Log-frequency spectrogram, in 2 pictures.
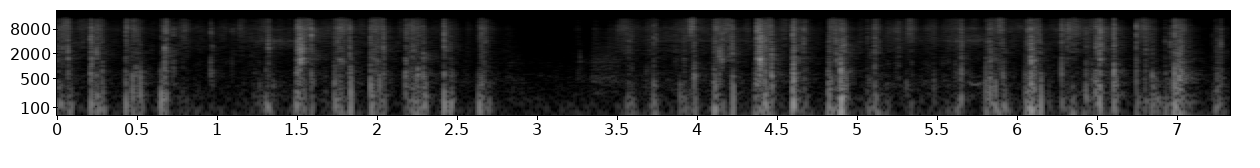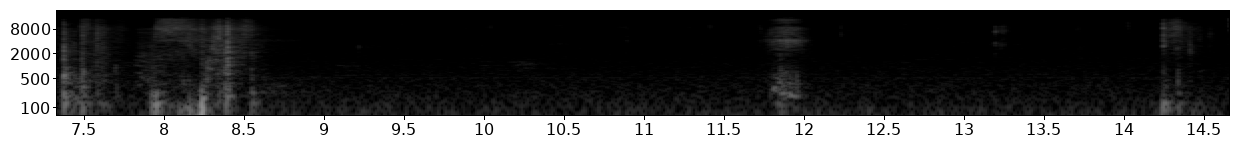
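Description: Tarot cards being shuffled for a reading, a rapid papery riffle of repeated flicks for several seconds, then quieter scattered card slaps and taps close by.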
